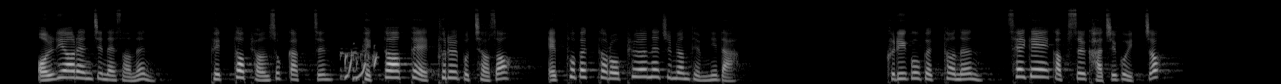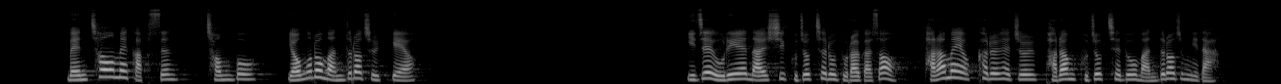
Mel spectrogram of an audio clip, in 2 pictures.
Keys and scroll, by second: 3.1-4.4 typing.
